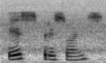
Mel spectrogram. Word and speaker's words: expressões: geralmente expressões, nós falamos expressões. Ah, expressões. Aham. O X fica com som de S.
